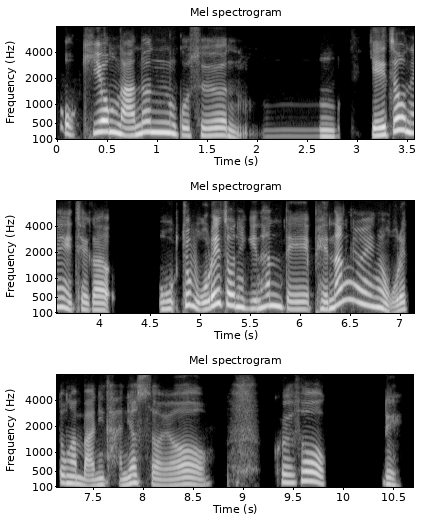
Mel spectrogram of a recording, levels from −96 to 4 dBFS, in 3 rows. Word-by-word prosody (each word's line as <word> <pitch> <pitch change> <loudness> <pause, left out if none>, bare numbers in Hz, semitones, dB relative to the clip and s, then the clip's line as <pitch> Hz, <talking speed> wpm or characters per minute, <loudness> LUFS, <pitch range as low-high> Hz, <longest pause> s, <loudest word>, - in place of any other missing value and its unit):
어 230 -4 -3
기억나는 260 -1 +4
곳은 185 -3 -3 0.8
음. 160 -1 -2 0.4
예전에 245 - +4
제가 180 -1 -1 0.5
오 195 +2 -1
좀 300 -2 +1
오래 200 - +5
전이긴 245 -9 +2
한데 230 -9 0
배낭여행을 300 - +1
오랫동안 185 +4 -2
많이 140 +2 -3
다녔어요. 155 -1 -4 0.6
그래서 215 0 -1 0.6
네. 160 -5 -6
200 Hz, 230 characters per minute, -17 LUFS, 180-255 Hz, 0.8 s, 오래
